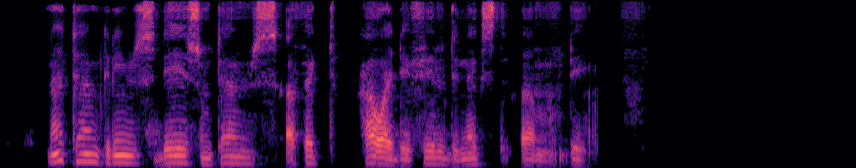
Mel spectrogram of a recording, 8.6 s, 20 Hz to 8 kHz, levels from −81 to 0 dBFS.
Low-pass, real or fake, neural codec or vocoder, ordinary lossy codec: 7.2 kHz; real; none; Opus, 16 kbps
